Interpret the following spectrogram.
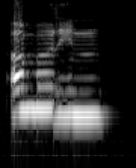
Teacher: را کے نیچے 2 زیر ہے، لہٰذا اس را کو بھی باریک پڑھیں گے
